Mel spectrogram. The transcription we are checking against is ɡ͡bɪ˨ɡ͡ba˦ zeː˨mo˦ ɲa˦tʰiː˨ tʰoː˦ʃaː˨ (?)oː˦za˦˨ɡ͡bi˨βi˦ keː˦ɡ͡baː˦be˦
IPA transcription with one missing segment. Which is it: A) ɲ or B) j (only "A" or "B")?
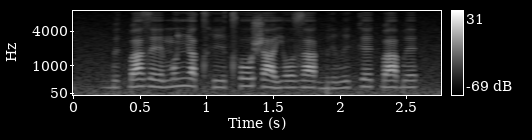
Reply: B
